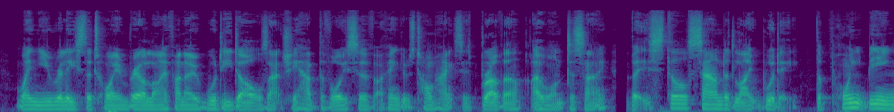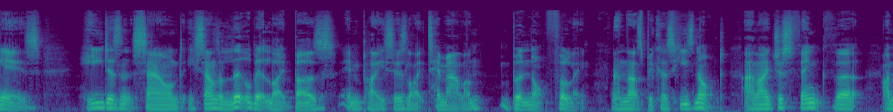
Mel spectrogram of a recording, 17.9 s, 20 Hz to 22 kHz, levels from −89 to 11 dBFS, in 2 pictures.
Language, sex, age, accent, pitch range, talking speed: English, male, 20-39, British, 100-115 Hz, 225 wpm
